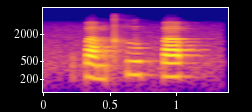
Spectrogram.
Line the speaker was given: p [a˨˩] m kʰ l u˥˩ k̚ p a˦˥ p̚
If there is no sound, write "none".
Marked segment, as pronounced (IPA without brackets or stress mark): a˨˩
